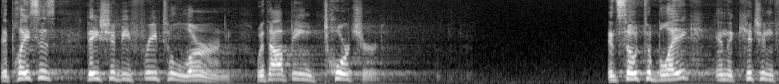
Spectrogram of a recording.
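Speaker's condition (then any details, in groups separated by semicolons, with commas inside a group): No condition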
